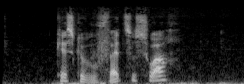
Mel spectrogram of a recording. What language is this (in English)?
French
